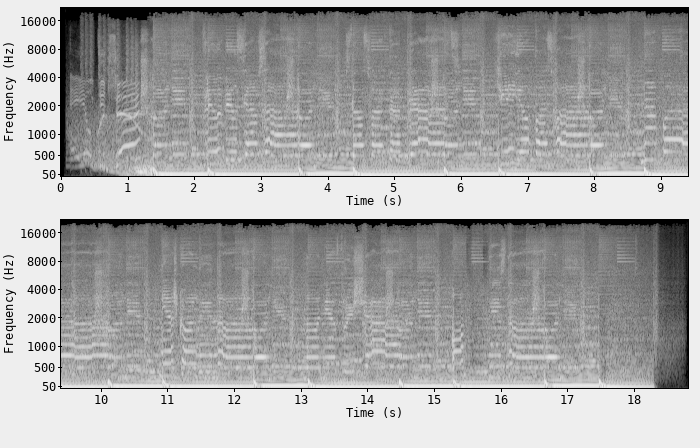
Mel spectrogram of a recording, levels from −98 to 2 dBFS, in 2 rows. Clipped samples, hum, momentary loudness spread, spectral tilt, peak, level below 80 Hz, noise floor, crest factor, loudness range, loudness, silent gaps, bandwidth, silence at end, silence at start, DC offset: under 0.1%; none; 2 LU; -4 dB/octave; -2 dBFS; -12 dBFS; -37 dBFS; 8 dB; 1 LU; -12 LUFS; none; 20 kHz; 0.45 s; 0.15 s; under 0.1%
